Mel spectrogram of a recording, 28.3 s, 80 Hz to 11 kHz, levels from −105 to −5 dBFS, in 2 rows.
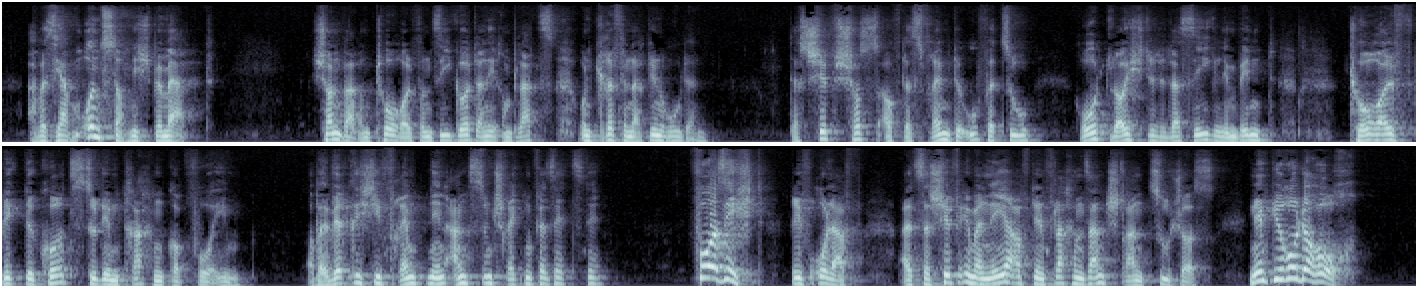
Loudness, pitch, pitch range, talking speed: -26 LUFS, 125 Hz, 110-145 Hz, 145 wpm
